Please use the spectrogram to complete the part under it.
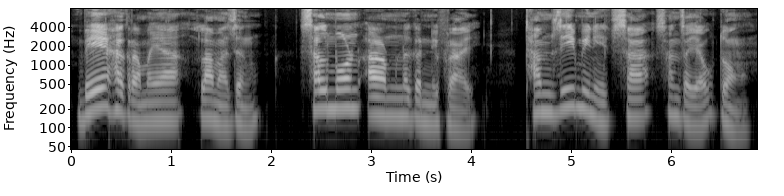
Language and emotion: Bodo, neutral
